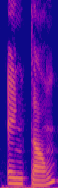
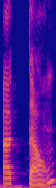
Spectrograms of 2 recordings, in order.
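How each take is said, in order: First: The first syllable is said in full, nasal. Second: The first syllable is shortened to a plain vowel. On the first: "you will listen Portuguese saying então"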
